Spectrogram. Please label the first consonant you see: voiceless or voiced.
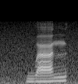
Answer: voiced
